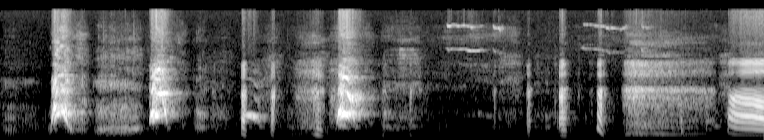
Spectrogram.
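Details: Indoors, Wilma the pet schnauzer goes wild at a calm bird perched outside the window, giving loud sharp barks about once a second that then fade into softer yips and whines, with a man talking over her.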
